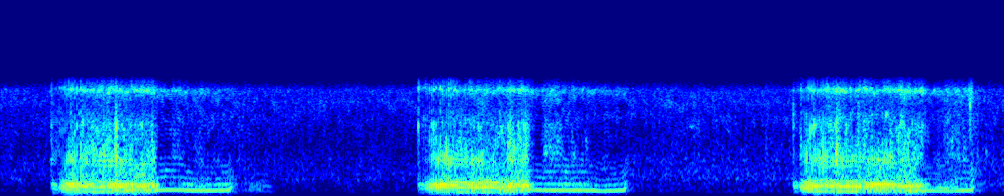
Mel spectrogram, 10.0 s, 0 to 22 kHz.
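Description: Three loud, rumbling, rattling snores about every four seconds, roughly 15 breaths a minute; heavy snoring in sleep.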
